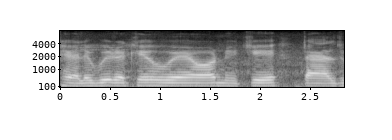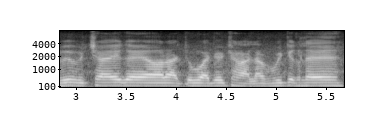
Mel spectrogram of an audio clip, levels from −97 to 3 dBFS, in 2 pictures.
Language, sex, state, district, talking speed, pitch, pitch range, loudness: Hindi, male, Haryana, Jhajjar, 190 wpm, 140 Hz, 140-145 Hz, -14 LUFS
